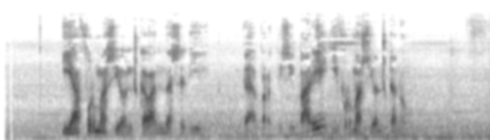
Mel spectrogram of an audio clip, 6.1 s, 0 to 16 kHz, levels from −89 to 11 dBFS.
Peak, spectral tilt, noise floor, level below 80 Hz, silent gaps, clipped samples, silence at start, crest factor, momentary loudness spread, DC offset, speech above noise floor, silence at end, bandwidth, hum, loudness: -2 dBFS; -5 dB/octave; -45 dBFS; -46 dBFS; none; under 0.1%; 0.4 s; 22 dB; 19 LU; under 0.1%; 23 dB; 0 s; 10.5 kHz; none; -22 LUFS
